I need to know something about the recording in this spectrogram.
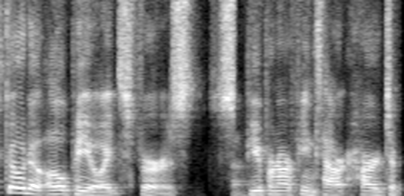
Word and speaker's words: buprenorphine: So buprenorphine's hard to pronounce, but that's how it's pronounced.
